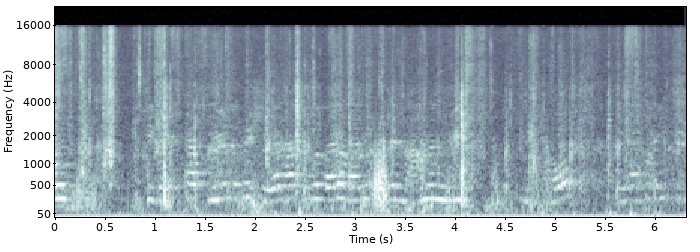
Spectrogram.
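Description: Quick footsteps of a runner climbing concrete tower stairs, a series of sharp footfalls at about one to two a second, with voices in the background.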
